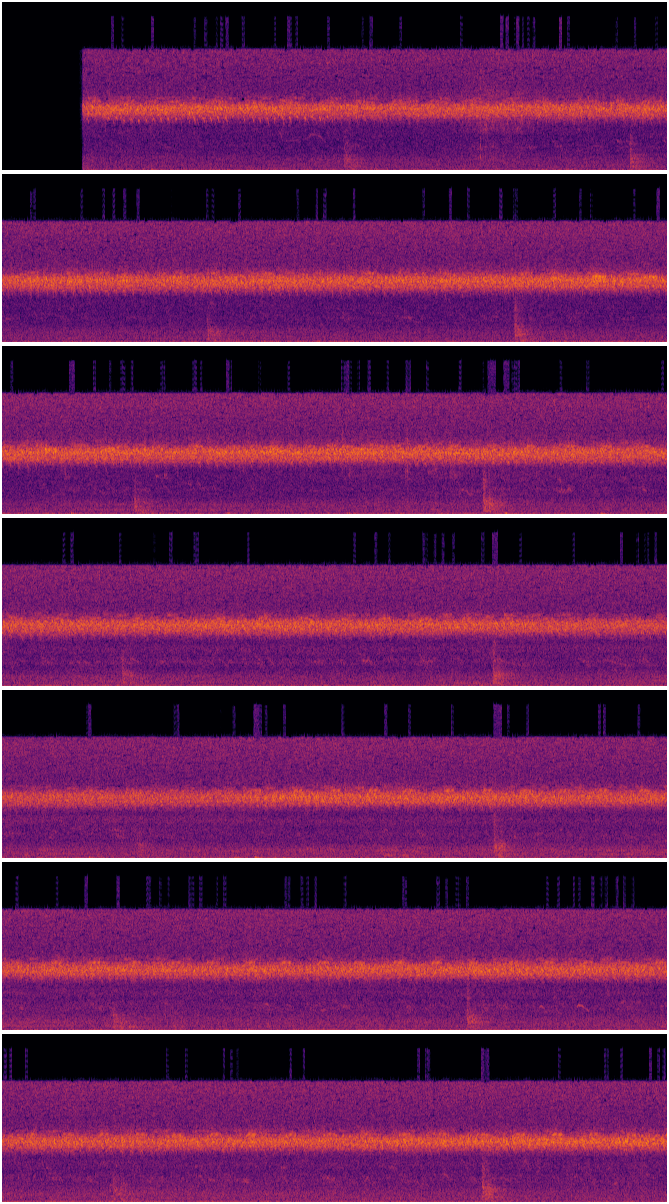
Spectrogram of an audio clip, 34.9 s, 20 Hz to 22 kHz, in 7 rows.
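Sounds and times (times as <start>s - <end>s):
high-pitched insect chorus: 0.6s - 34.9s
light knocks: 12.6s - 14.6s.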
